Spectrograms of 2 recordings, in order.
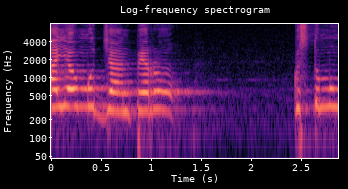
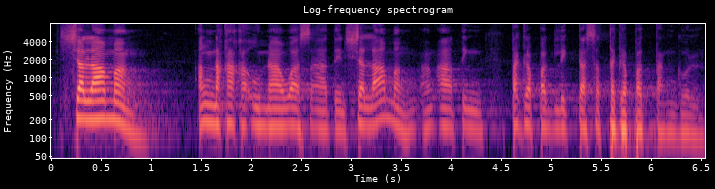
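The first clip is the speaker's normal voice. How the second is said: normal talking voice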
